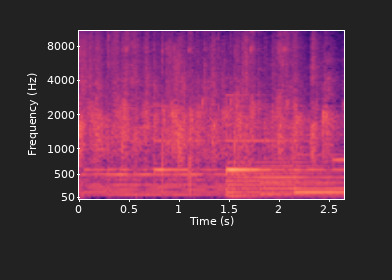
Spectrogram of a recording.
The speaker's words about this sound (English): Let's give a clap offering for those who raised their hands.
